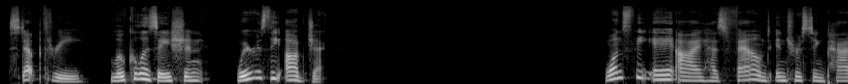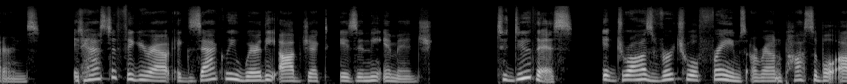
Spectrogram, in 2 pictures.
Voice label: english; schueler step 2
